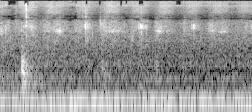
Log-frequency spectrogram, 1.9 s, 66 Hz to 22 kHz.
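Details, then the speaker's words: Brand-new rear wheel bearing for a 2010 Mercury Milan (same as Ford Fusion), spun by hand: almost silent, just a low murmur and faint light scratching, no hum or grind, unlike the humming old bearing it replaces. "no noise completely silent"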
